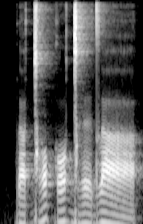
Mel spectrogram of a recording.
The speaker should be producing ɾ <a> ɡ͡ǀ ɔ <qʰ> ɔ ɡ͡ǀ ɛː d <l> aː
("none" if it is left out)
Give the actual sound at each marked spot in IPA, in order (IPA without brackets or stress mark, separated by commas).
a, k, l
